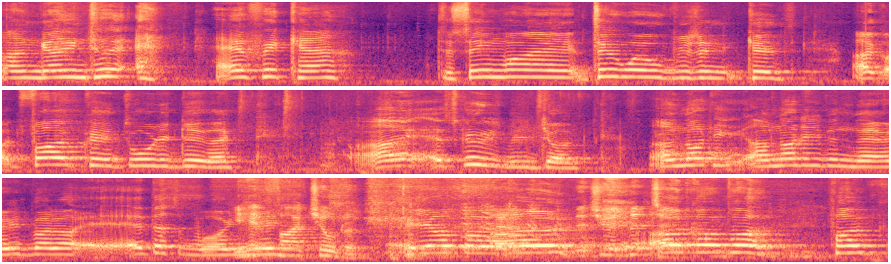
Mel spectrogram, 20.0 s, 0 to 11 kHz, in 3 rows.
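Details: 32-year-old man with cerebral palsy present since birth, dependent on 24-hour care; speech starts to slur when he tires; dysarthria (cerebral palsy).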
